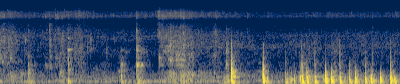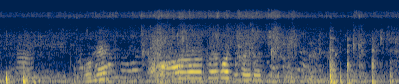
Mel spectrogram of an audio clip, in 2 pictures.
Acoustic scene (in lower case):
kitchen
